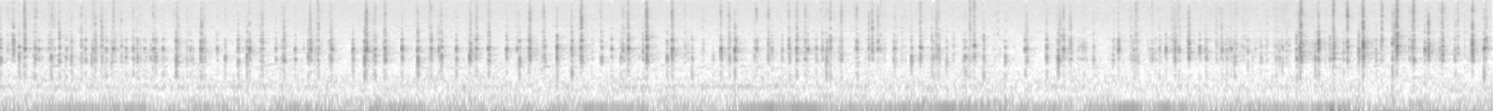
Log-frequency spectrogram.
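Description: Fingertips and long nails scratch and press into loose, colored polystyrene foam beads filling a round tin. The result is a steady stream of dense, crackly clicks and squeaky rustling over a low background rumble, swelling and easing slightly throughout.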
